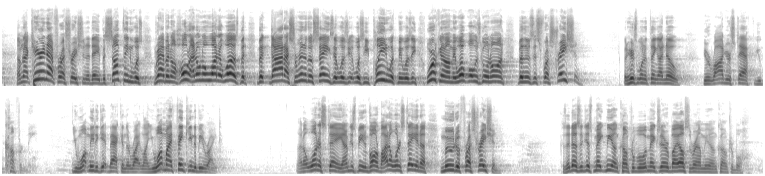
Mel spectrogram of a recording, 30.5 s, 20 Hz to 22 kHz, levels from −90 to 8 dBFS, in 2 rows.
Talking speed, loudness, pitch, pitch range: 215 wpm, -22 LUFS, 210 Hz, 175-240 Hz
